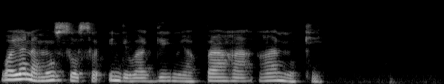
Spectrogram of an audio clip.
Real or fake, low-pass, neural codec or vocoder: fake; 7.2 kHz; codec, 16 kHz, 8 kbps, FunCodec, trained on LibriTTS, 25 frames a second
